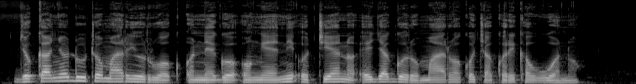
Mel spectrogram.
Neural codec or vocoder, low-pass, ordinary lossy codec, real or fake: none; none; none; real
